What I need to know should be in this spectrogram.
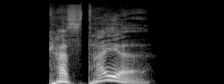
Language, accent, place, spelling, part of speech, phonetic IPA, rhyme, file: German, Germany, Berlin, kasteie, verb, [kasˈtaɪ̯ə], -aɪ̯ə, De-kasteie.ogg
- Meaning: inflection of kasteien: 1. first-person singular present 2. first/third-person singular subjunctive I 3. singular imperative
